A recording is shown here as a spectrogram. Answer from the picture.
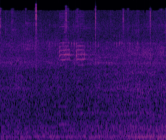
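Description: Street traffic of motorbikes and scooters: a steady low engine hum under road noise, growing a little louder toward the end.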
